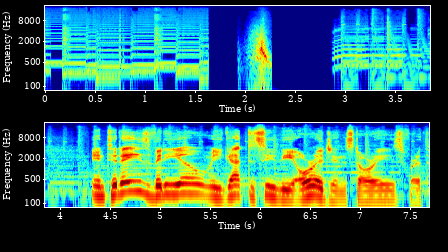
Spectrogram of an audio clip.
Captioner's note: whoosh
